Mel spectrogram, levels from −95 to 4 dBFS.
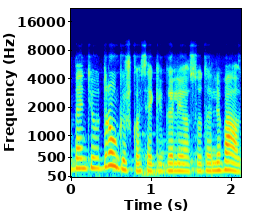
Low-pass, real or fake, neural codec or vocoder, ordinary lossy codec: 7.2 kHz; real; none; Opus, 32 kbps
